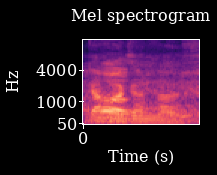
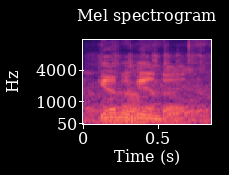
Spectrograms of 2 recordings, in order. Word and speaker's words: Gabagandalf: Gabagandalf. Gabba Gandalf.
